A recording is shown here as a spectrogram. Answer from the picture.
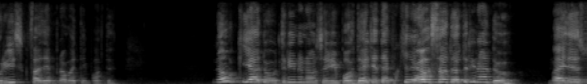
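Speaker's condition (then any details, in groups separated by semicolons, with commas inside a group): Cerebral palsy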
